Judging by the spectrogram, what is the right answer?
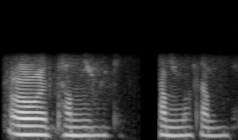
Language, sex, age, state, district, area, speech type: Manipuri, female, 18-30, Manipur, Chandel, rural, conversation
